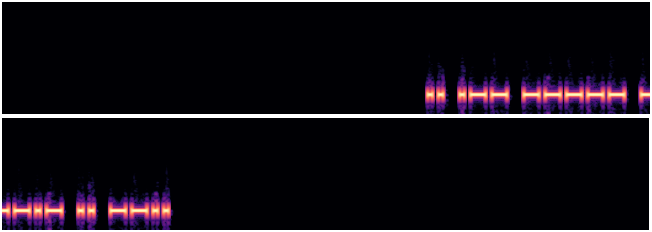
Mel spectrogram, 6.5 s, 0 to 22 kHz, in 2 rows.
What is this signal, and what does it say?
Morse code, heard as a keyed tone, about 46 wpm, 700 Hz. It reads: IW0QIZ
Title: DXCC-100 Call Signs - 6 Characters - Repeated 3x - 45wpm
